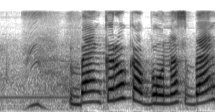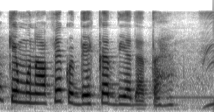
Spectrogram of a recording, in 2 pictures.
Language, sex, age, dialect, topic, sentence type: Hindi, female, 18-24, Kanauji Braj Bhasha, banking, statement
